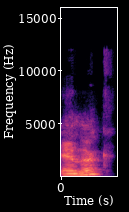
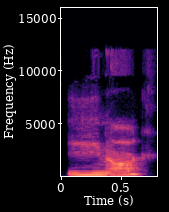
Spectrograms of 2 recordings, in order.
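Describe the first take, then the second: First: The stress is on the second syllable. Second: The stress is on the first syllable. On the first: The speaker calls it wrong. "I think you said Enoch" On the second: The speaker calls it right. "often in English, the emphasis is is sooner than the Portuguese pronunciation"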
